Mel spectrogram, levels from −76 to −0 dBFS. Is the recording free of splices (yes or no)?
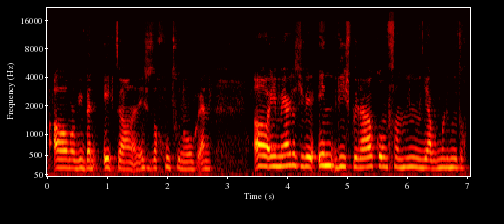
yes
